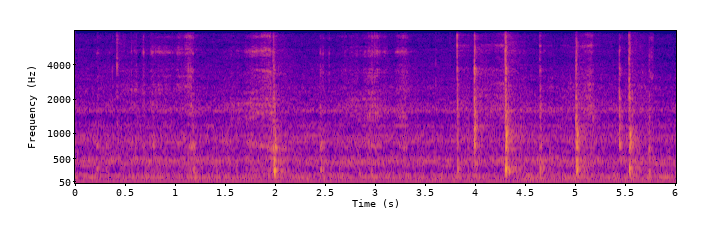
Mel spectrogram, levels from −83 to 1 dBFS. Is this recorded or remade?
recorded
